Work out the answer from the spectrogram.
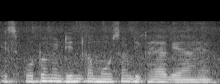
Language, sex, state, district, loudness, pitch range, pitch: Hindi, male, Arunachal Pradesh, Lower Dibang Valley, -12 LUFS, 120-135 Hz, 125 Hz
